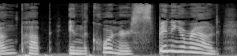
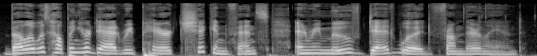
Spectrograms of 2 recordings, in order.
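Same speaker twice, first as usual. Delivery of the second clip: ordinary delivery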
